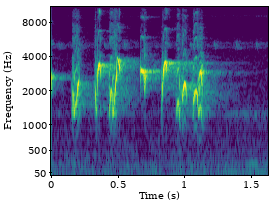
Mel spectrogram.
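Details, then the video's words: Lure recording of a yellow-vented bulbul, 20 March 2021: a rapid run of six or seven warbling, chortled notes lasting just over a second, in a clean, quiet background. "เสียงต่อนกดอกแตง Ep.37 นกป่าถึงกับ งง!! Burung merbah kuning"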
